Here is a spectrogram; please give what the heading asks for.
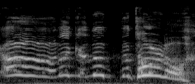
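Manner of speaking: very high, thrilled cry; high-pitched crowd cheer; excited greeting. Acted. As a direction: hail an old friend with hammed-up delight. Gang greets their returning turtle friend.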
